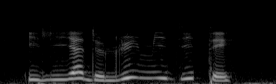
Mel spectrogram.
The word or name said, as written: Il y a de l'humidite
